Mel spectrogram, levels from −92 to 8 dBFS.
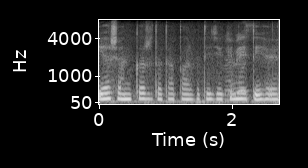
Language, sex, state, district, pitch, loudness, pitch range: Hindi, female, Uttar Pradesh, Hamirpur, 185 Hz, -15 LUFS, 180-190 Hz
